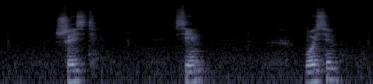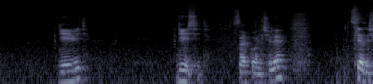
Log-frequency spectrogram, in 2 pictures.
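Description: A young man counts aloud calmly in short bursts, close by.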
